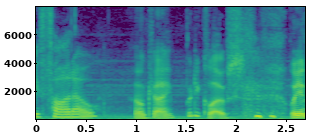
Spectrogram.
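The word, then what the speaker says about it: Farao: In Norwegian, it would be Faro.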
